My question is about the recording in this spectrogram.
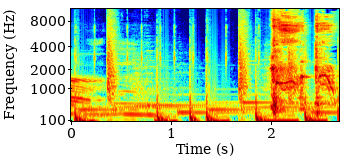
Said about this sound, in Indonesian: Eh, Pak, batuknya Pak. Batuk Haji.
